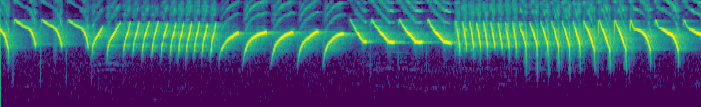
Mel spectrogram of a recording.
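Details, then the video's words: Energetic long canary song in the 'gacor panjang' style, used to coax young canaries to sing: falling whistles, a fast rattling trill, curved rising whistles, more down-slurred notes and another rapid trill. "Kenari Gacor Panjang Cuit Cuit Emosi, Pancingan Kenari Paud Belajar Bunyi"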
